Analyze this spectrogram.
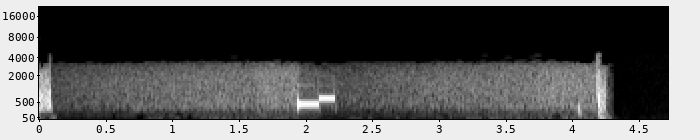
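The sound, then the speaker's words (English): A short electronic beep from a telephone keypad as the wrong button is pressed, rising in two quick steps, cuts through a steady hiss of line noise, with sharp clicks at the start and end. “I'm hitting the wrong button on the phone.”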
